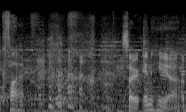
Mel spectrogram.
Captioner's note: laughing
